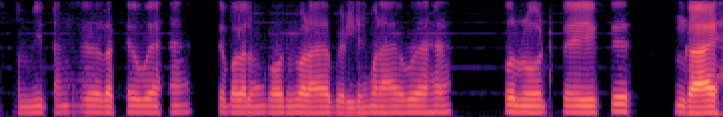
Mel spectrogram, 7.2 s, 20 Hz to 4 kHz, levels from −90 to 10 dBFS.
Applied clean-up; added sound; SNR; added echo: neural separator model SepFormer WHAM!.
